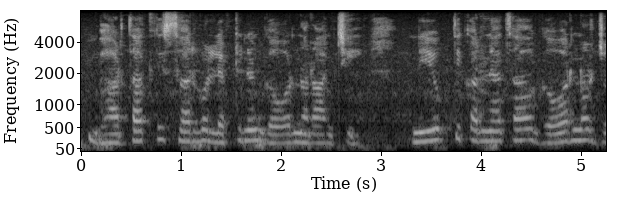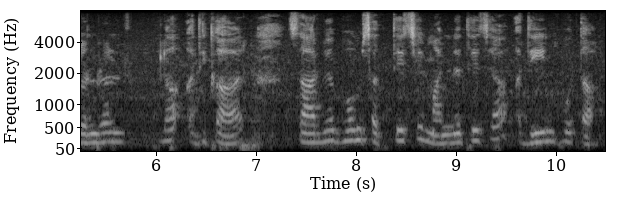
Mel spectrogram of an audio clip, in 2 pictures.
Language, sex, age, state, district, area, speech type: Marathi, female, 45-60, Maharashtra, Mumbai Suburban, urban, read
